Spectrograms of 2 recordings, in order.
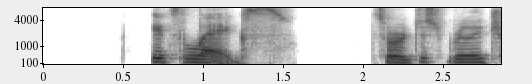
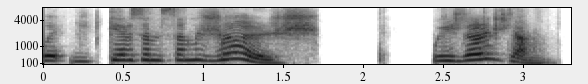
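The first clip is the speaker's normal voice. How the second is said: playful zhuzh; 6 semitones higher, 7 dB louder, slower than usual. Real, not acted. Playful new word.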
